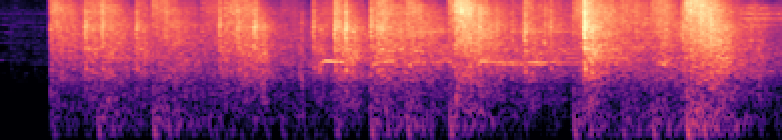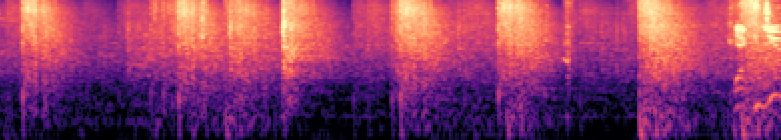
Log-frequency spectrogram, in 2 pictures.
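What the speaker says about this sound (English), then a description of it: "could you imagine firing all these repeating rifles without smokeless powder?" Repeating rifles fire in dense volleys in the Mount & Blade Warband video game during an American Civil War battle, with loud continuous cracks and booms that overlap into a sustained fusillade, while voices can be heard beneath.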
